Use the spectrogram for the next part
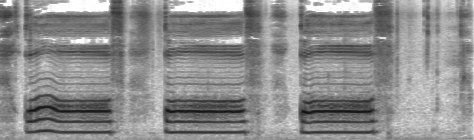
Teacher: जो क़ौफ़ है ये मोटा हुरूफ है, हमने क़ौफ़ को मोटा पढ़ना है। ये हैवी साउंड है क़ौफ़। क़ौफ़ है, क़ौफ़ को हमने गले के ऊपर से अदा करना है।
